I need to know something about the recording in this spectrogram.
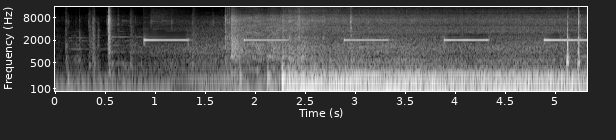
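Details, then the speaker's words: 2002 Honda Civic EX (EM2), detuned, power steering deleted, revs fine to 7k: chime beeps, crank, then a slightly choppy uneven idle; lumpy idle that sounds like it has a cam, but runs well. "like kind of just sounds like it has a cam doesn't sound too bad though it runs really good"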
